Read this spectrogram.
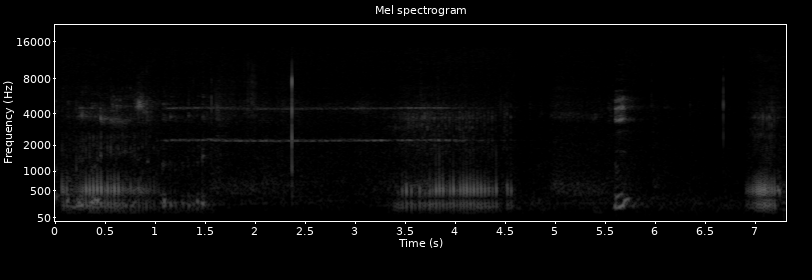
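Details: Sleeping English Bulldog Petruchio snoring in slow, rasping, nasal bursts about every three and a half seconds, with a steady faint electronic whine in the background and a brief click between snores.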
